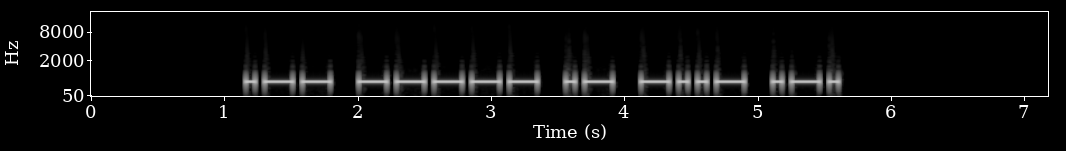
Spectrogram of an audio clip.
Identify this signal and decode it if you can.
Morse code, heard as a keyed tone, about 17 wpm, 700 Hz. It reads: W0AXR
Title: USA Call Signs - 5 Characters - 3x Character Spacing - 17wpm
